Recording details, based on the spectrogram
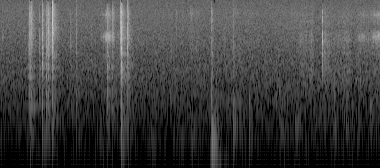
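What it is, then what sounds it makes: Varnished wooden table tapped with nails. Long acrylic nails rapidly tap a solid, glossy varnished wooden tabletop with both hands. Sharp, bright clicks come in quick clusters with almost no ring, followed by a duller knock and a few scattered lighter taps over a quiet background.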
